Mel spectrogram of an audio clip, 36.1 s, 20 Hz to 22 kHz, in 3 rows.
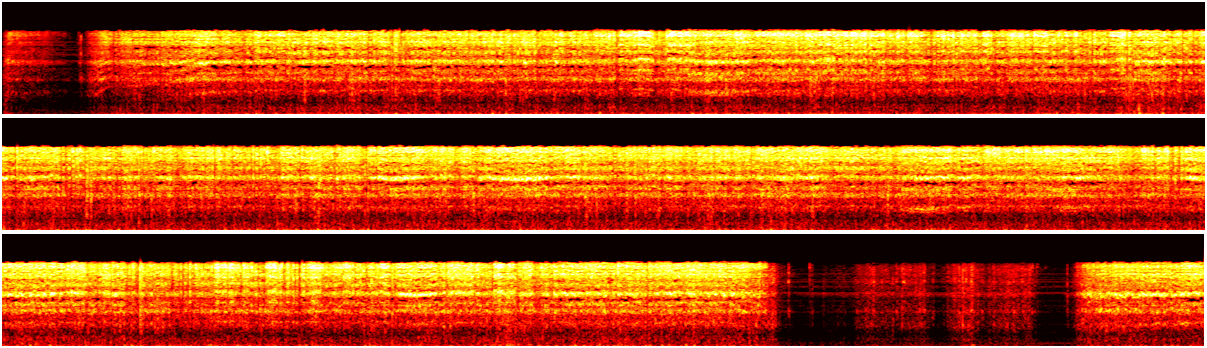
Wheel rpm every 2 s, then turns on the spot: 100, 230, 230, 230, 230, 230, 230, 230, 230, 230, 230, 230, 230, 230, 230, 150, 10, 130.
30-32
